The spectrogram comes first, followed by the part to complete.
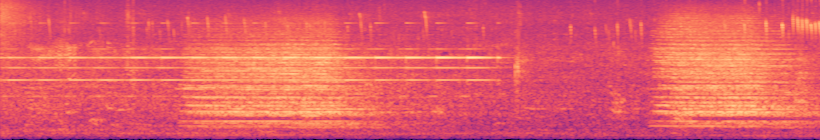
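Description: Diesel locomotive air horn sounding as the train approaches: a long chord blast of about three and a half seconds, then a shorter blast of about a second and a half roughly two seconds later.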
